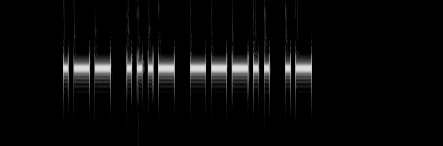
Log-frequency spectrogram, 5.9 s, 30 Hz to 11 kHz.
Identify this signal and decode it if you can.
Morse code, heard as a keyed tone, about 17 wpm, 700 Hz. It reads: WV8A
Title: USA Call Signs - 4 Characters - Repeated 3x - 17wpm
